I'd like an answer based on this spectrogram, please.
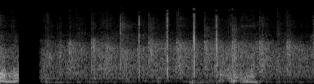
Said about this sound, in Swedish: Visst har vi ett fantastiskt lovsångsteam? Ja? ja? Ska vi ge dem en riktigt varm applåd?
